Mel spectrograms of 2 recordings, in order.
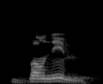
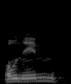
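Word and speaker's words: בונים: And yet you just change the pronunciation ever so slightly and banim children becomes bonim builders.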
